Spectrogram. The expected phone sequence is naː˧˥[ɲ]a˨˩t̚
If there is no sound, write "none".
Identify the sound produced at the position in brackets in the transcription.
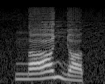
ɲ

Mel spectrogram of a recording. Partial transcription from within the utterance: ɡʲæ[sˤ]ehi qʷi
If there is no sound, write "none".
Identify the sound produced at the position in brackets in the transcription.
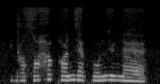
sˤ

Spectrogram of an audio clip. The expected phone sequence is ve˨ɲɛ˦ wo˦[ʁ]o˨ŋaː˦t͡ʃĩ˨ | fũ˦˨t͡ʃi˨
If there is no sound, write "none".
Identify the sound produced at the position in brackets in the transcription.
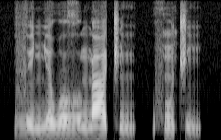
ɣ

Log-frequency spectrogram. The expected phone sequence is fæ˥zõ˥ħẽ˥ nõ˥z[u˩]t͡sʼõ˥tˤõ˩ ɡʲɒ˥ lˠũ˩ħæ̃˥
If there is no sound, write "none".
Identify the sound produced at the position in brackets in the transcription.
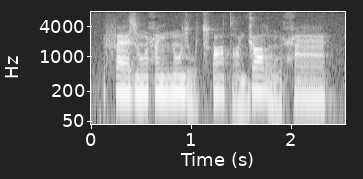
u˩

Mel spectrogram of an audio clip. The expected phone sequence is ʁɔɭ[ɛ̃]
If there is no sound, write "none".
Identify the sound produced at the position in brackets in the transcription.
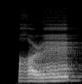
ɛ̃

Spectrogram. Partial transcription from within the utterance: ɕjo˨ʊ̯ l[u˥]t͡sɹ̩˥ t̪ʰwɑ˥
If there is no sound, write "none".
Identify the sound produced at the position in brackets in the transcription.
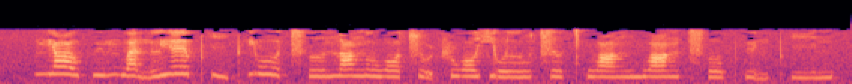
u˧˥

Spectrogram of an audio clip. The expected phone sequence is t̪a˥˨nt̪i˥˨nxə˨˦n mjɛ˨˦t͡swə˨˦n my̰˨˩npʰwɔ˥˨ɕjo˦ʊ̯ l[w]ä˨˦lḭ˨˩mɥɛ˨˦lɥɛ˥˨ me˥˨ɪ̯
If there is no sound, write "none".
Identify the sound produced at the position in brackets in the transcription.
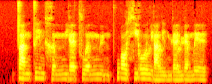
j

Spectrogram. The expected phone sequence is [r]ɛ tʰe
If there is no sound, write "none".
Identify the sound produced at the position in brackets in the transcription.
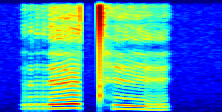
r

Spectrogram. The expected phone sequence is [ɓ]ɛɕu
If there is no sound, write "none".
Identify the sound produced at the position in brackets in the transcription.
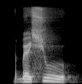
ɓ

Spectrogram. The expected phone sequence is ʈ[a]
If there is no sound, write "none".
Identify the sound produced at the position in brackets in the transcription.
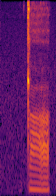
a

